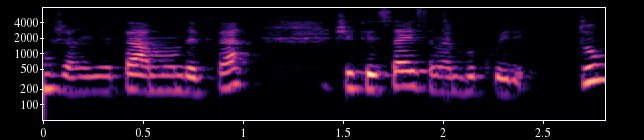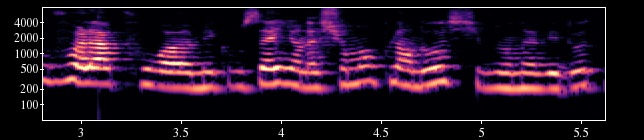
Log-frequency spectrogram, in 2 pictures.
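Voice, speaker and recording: A young woman from France giving casual advice in a vlog, chatty, with frequent fillers and self-corrections. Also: medium pitch. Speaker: YouTuber.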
